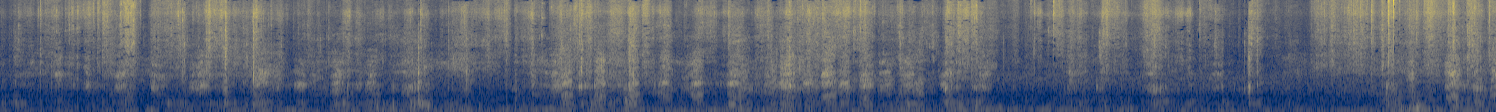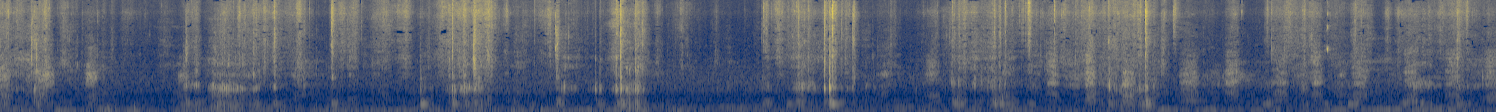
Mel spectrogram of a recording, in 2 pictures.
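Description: Three dogs, one an American Bulldog x Lurcher puppy, play-fighting in leaf litter: scuffling, panting and a few short vocal yips or growls.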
